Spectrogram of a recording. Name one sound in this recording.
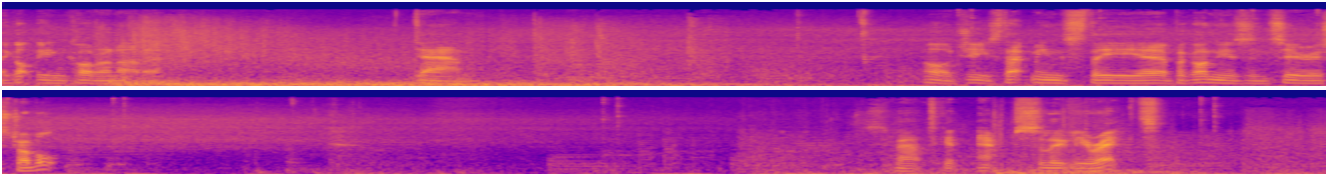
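Heavy guns boom with deep rumbles.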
